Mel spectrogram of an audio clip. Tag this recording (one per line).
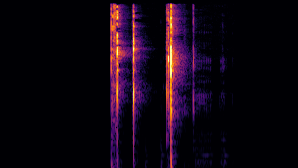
can
aluminum
object
soda
drink
beer
beverage
metallic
